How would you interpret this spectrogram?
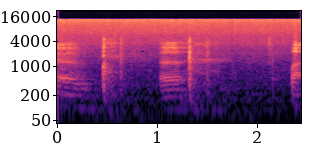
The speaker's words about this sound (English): Pat, get in there and turn the shower on.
